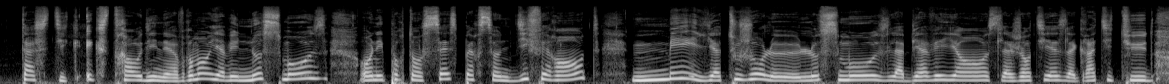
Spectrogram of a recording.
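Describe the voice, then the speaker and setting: A woman talks at a fairly slow pace in a medium pitch, using a normal speaking voice with ordinary pitch variation. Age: 60s. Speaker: fasting retreat participant. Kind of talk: interview testimony. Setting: mountain retreat at 1800 m altitude.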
